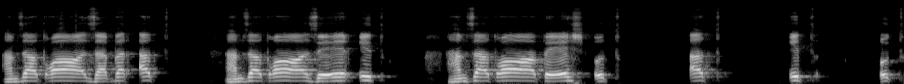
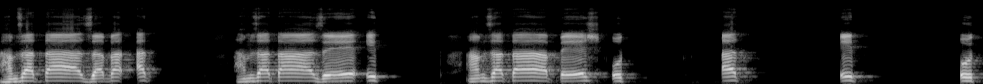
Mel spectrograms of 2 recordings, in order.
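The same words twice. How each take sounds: First: "طا" with a heavy, full t; heavy emphatic t closing each "ات"; thick t. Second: "تا" with a light, thin t; light t closing each "ات". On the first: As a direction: make "طا" and "ات" thick and rounded. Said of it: "اب یہ والی طا موٹی ہے". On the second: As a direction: keep "تا" and "ات" thin, tongue forward. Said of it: "پہلے والی تا باریک تھی". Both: Shown as a demonstration.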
